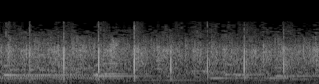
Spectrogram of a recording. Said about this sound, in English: Oh, give the Lord a good hand clap of praise.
